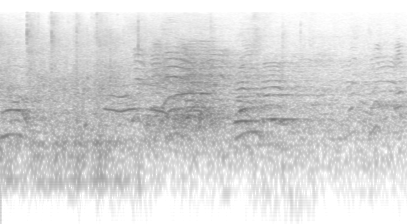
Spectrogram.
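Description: Faint football stadium ambience: scattered voices calling out over a low crowd murmur, fading a little near the end.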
